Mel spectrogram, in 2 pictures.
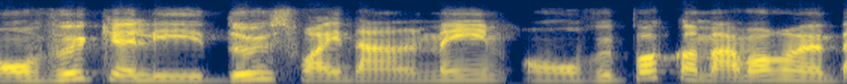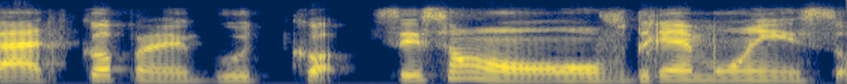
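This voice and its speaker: With a slight Saguenay accent, a woman speaks at a moderate pace in a fairly low voice, with fairly even intonation and hardly any pauses. The sound is dry and close with no echo. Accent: mild Saguenay Quebec French. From Quebec, Saguenay–Lac-Saint-Jean. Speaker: psychotherapist and family mediator. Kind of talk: lecture. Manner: hesitant, many fillers.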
